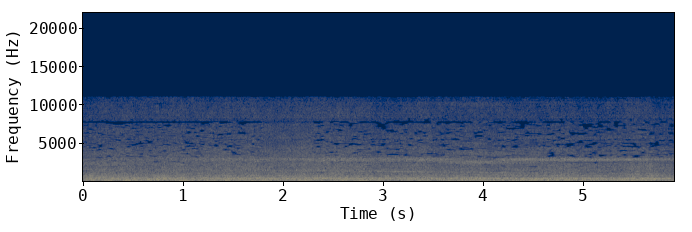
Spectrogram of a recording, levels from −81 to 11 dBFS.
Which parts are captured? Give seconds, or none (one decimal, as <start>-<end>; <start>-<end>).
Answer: 0.0-1.8; 2.3-5.9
